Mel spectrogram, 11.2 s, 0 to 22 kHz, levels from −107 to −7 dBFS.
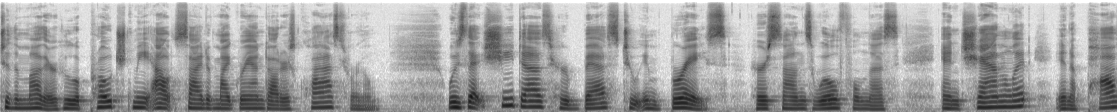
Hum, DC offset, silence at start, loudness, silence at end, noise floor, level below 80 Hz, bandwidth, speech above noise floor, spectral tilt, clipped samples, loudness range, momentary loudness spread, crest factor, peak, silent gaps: none; under 0.1%; 0 s; -27 LUFS; 0 s; -49 dBFS; -60 dBFS; 19.5 kHz; 22 dB; -5 dB/octave; under 0.1%; 2 LU; 9 LU; 18 dB; -8 dBFS; none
